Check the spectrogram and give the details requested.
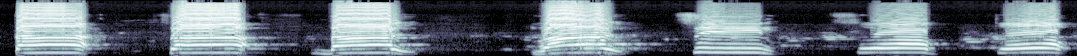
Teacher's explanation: जुबान की नोक को दांत की जड़ों में डालकर निकालते हो। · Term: हुरूफ-ए- इस्नाई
